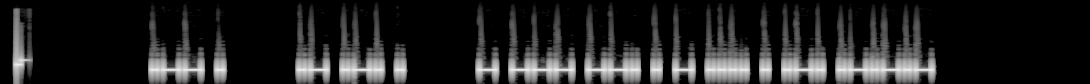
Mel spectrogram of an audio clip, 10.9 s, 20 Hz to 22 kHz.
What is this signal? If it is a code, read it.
Morse code, heard as a keyed tone, about 22 wpm, 700 Hz. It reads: WE ARE TOGETHER.
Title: 2x Word-Spacing - Sentences from Top 300 Words - 22wpm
